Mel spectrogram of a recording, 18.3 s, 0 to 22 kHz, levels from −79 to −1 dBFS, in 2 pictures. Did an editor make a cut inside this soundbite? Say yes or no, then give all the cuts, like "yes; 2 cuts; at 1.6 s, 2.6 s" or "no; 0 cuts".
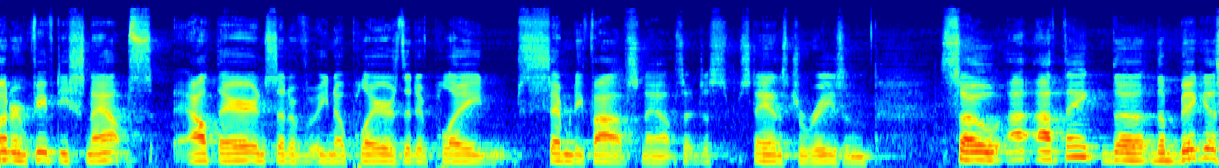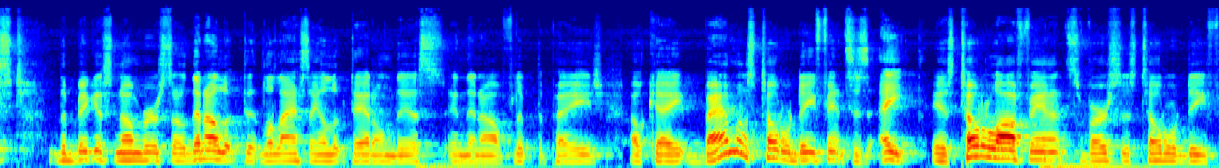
yes; 2 cuts; at 13.8 s, 16.1 s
